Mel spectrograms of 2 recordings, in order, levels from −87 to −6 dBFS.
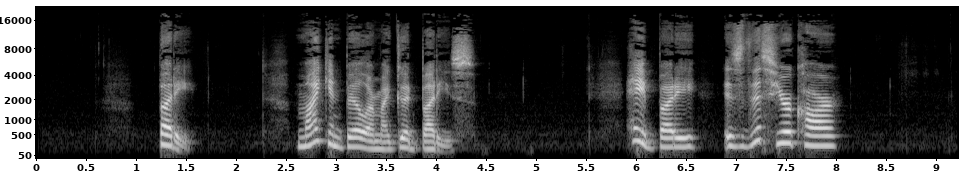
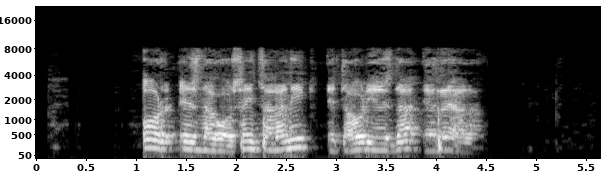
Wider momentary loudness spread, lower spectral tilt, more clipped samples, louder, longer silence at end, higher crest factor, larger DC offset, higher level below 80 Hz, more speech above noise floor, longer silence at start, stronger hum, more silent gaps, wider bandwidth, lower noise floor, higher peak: first, 10 LU vs 7 LU; second, -2 dB/octave vs -3.5 dB/octave; neither; second, -21 LUFS vs -14 LUFS; about the same, 1.2 s vs 1.2 s; first, 22 dB vs 14 dB; neither; second, -72 dBFS vs -58 dBFS; second, 48 dB vs 52 dB; first, 1.25 s vs 1.05 s; neither; neither; first, 19 kHz vs 8.6 kHz; about the same, -69 dBFS vs -67 dBFS; about the same, -2 dBFS vs -2 dBFS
